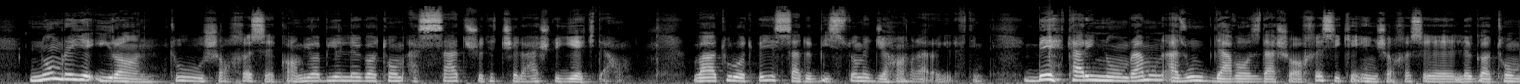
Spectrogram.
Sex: male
